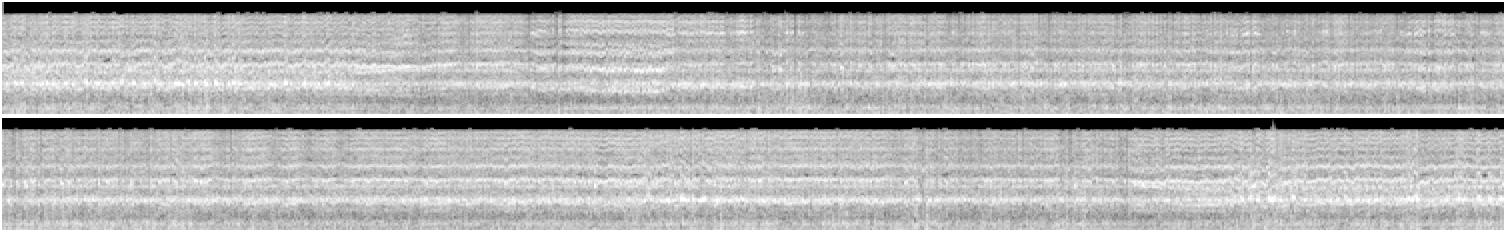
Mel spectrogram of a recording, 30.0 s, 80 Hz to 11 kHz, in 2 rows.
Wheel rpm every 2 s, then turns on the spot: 190, 190, 220, 220, 230, 230, 230, 230, 230, 230, 220, 230, 240, 210, 200.
none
